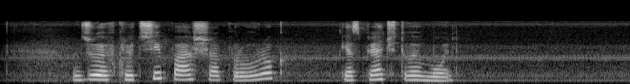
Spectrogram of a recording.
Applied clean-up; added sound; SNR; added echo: none; none; none; none.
